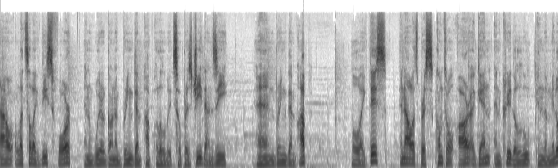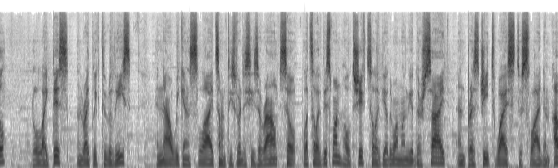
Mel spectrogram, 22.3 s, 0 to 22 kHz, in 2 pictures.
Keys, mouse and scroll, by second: 0.1 click, 2.3-3.3 middle drag, 3.7 g, 4.1 z, 7.1 click, 7.9 middle click, 9.0 ctrl+r, 12.7 right click, 13.4-14.4 middle drag, 14.7-15.7 scroll up 2, 16.7 Escape, 16.7 alt+click, 17.4 click, 18.7 shift+click, 20.7 g, 20.9 g.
